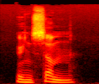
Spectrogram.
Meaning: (noun) 1. sum; total 2. nap; doze; quick sleep 3. packsaddle; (verb) inflection of sommer: 1. first/third-person singular present indicative/subjunctive 2. second-person singular imperative
- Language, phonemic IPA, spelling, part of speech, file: French, /sɔm/, somme, noun / verb, Fr-somme.ogg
